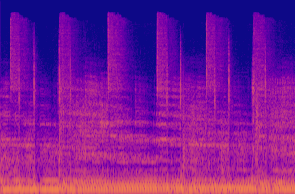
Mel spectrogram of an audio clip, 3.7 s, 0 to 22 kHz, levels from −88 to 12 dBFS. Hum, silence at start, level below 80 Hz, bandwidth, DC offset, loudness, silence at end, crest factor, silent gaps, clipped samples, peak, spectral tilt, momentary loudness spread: none; 0 s; -26 dBFS; 17.5 kHz; under 0.1%; -26 LUFS; 0 s; 12 dB; none; under 0.1%; -10 dBFS; -5 dB/octave; 1 LU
